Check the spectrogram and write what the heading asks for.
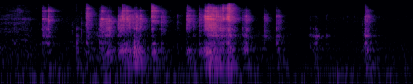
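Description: A metal tap splitter tool being handled and adjusted on a basin tap: irregular small metallic clicks and scrapes, with a longer rattle about two seconds in.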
